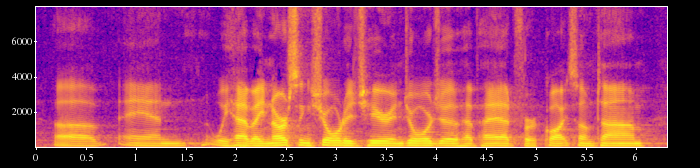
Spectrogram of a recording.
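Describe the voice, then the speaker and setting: Speaking very slowly at a medium pitch, a man talks in a Southern US accent. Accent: Southern drawl. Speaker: state senator. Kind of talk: legislative floor speech. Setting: legislative chamber.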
